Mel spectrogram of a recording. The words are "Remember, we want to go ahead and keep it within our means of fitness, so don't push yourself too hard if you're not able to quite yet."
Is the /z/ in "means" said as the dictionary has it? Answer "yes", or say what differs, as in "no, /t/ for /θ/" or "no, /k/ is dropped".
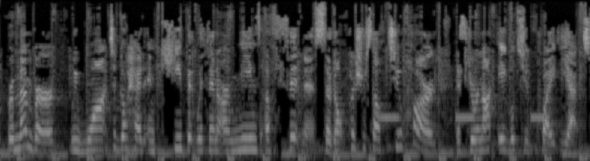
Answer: yes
